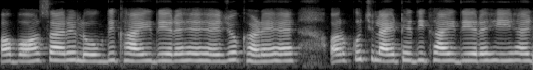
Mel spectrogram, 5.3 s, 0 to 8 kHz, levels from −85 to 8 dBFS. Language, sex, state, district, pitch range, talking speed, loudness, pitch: Hindi, female, Bihar, Katihar, 275-295 Hz, 200 wpm, -17 LUFS, 290 Hz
